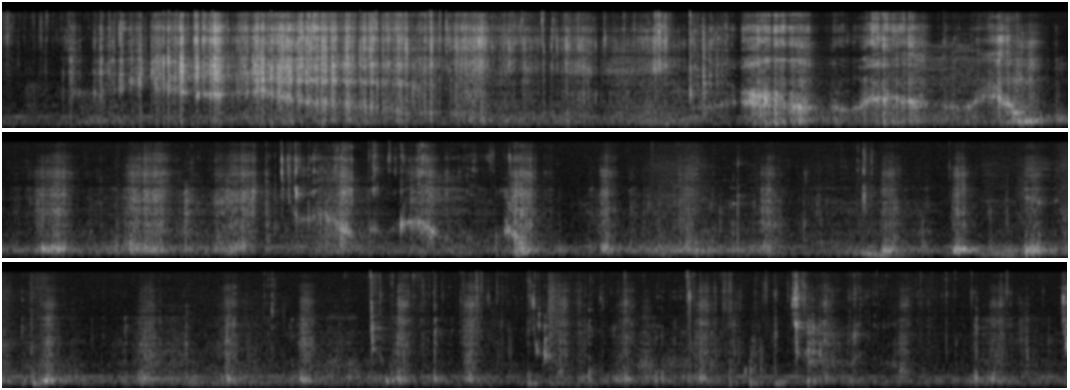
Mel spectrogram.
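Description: A crunchy bite into a breaded, deep-fried lobster tail close to the microphone, loudest from about one to four seconds in, followed by steady chewing with many small crunches.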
